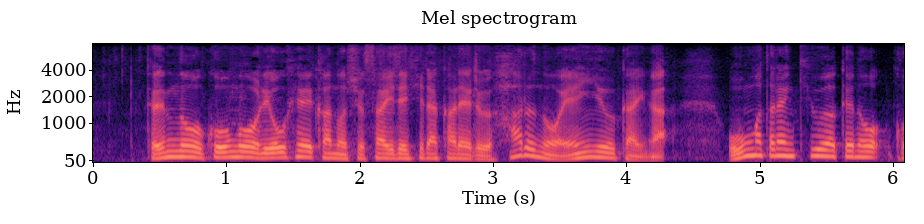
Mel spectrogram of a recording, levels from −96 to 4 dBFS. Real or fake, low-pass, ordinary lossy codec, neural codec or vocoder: fake; none; none; codec, 16 kHz, 2 kbps, FunCodec, trained on Chinese and English, 25 frames a second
